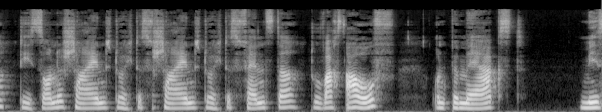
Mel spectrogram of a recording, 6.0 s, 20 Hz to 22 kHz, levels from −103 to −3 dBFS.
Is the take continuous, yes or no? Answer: no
